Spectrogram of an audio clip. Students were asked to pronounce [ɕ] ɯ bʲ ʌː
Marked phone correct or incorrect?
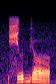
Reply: correct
